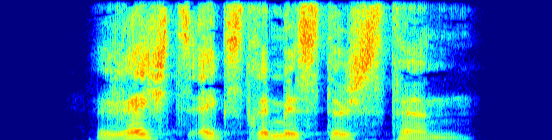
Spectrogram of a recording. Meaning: 1. superlative degree of rechtsextremistisch 2. inflection of rechtsextremistisch: strong genitive masculine/neuter singular superlative degree
- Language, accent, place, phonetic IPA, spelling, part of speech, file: German, Germany, Berlin, [ˈʁɛçt͡sʔɛkstʁeˌmɪstɪʃstn̩], rechtsextremistischsten, adjective, De-rechtsextremistischsten.ogg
